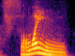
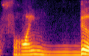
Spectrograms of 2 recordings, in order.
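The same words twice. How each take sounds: First: Freund with a clear N before the final T; sounded N. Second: Freund ending in a voiced "duh"; wrong final D. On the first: Teacher naming the word students attempt, Freund with sounded N. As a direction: keep the N in Freund. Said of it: "é importante você falar o N". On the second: German teacher showing students what not to say, wrong voiced final D. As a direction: say Freund with an added D-vowel at the end. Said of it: "A gente não fala". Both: Shown as a demonstration.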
